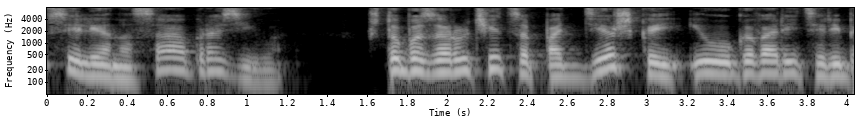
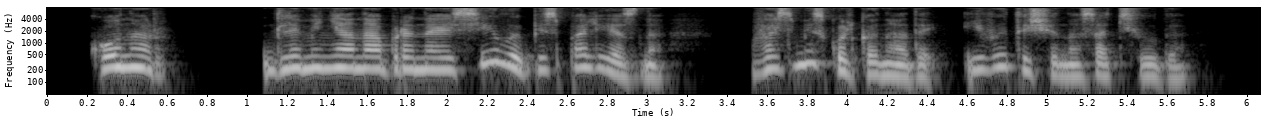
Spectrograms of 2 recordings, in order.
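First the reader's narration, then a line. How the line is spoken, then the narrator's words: Quiet offer. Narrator (Russian): тихо предложила девушка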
